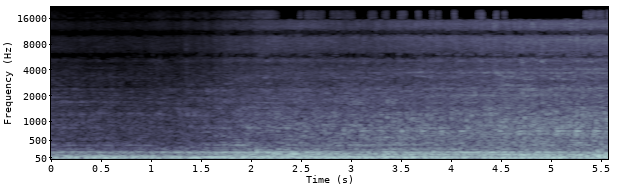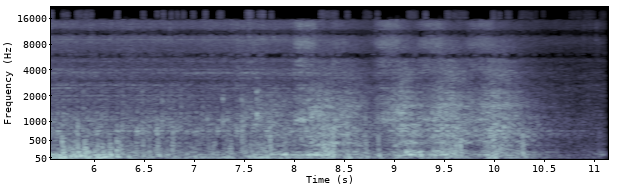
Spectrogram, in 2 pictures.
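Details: Chevy Camaro Z28 being LS-swapped: V8 idles with a deep rumble and a repeating knock about four times a second.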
